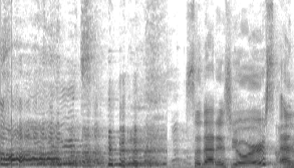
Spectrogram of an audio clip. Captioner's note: laughter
